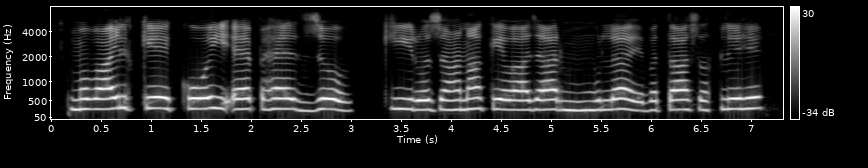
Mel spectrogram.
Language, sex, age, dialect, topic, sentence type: Magahi, female, 60-100, Central/Standard, agriculture, question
